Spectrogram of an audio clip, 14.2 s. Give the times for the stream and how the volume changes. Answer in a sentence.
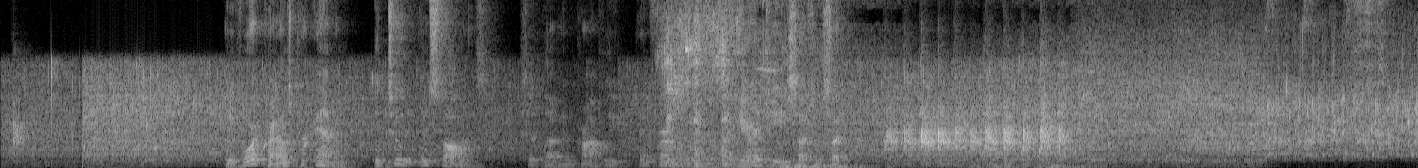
You can hear the stream from 0.0 to 14.1 s, getting quieter then louder.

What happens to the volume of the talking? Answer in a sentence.
The volume of the talking goes down, then up.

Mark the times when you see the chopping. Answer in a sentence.
The chopping can be heard from 0.1 to 0.8 s and from 8.8 to 10.7 s.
